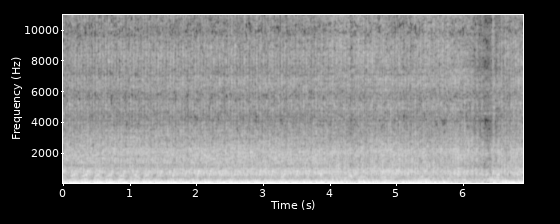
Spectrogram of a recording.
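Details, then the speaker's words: VW sandrail dune buggy, unused for 18 months: lumpy, uneven low idle firing on only three cylinders, running very rough. A faulty vacuum hose was later found as a possible cause. Misfire on one cylinder. "I think it's definitely firing only on 3. I'm going to take the spark plugs out and give them another clean, see what the problem is."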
